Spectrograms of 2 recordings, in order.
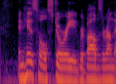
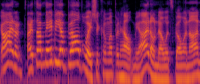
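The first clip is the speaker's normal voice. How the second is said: loud, high New Yorker impression; New York accent; 5 semitones higher, 7 dB louder than usual. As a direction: play up a brash New Yorker. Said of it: "he's got the New York accent".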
